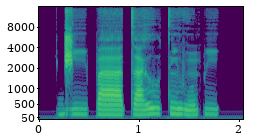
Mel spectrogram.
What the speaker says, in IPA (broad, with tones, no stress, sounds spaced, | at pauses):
d͡ʒ iː˨ p aː˨ t a˨ ɣ u˦˨ t ĩ˦ v ũ˨˦ p i˦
